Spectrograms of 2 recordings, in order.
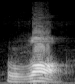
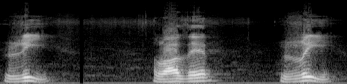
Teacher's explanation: جیسے را مفتوح ہو تو پر اور مکسور ہو تو باریک پڑھی جاتی ہے، یعنی را کے نیچے زیر ہو تو وہ ہم باریک پڑھتے ہیں، اور اوپر زبر اور پیش ہو تو اس کو پر پڑھتے ہیں۔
